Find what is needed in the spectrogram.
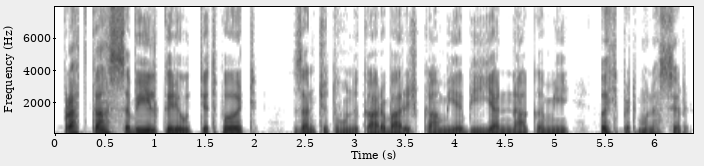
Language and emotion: Kashmiri, neutral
